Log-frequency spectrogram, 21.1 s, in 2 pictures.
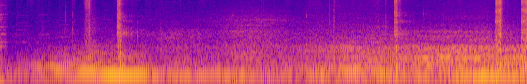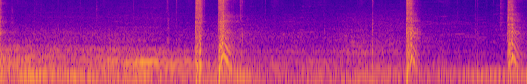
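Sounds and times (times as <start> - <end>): pneumatic impact wrench bursts: 14.4 - 15.4, 20.6 - 21.0.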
